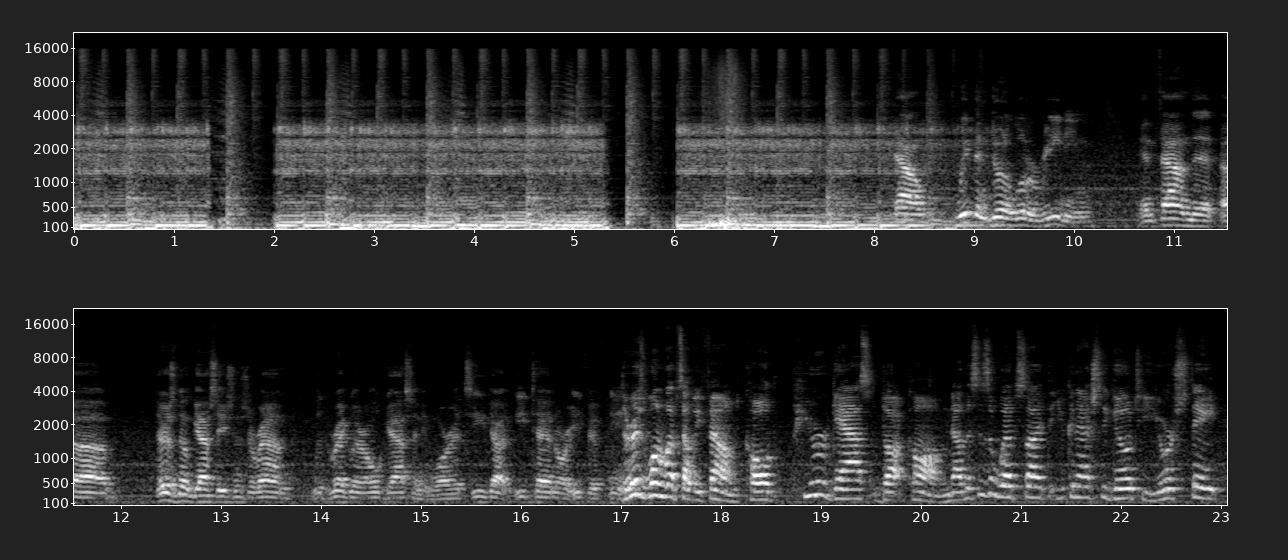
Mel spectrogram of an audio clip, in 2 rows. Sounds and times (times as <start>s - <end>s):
Speech: 8.2s - 23.0s.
